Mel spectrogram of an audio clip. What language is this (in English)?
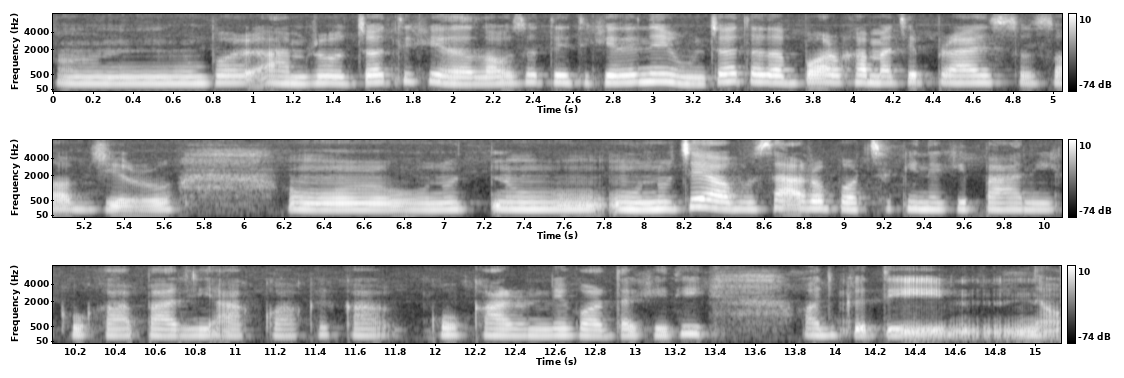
Nepali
